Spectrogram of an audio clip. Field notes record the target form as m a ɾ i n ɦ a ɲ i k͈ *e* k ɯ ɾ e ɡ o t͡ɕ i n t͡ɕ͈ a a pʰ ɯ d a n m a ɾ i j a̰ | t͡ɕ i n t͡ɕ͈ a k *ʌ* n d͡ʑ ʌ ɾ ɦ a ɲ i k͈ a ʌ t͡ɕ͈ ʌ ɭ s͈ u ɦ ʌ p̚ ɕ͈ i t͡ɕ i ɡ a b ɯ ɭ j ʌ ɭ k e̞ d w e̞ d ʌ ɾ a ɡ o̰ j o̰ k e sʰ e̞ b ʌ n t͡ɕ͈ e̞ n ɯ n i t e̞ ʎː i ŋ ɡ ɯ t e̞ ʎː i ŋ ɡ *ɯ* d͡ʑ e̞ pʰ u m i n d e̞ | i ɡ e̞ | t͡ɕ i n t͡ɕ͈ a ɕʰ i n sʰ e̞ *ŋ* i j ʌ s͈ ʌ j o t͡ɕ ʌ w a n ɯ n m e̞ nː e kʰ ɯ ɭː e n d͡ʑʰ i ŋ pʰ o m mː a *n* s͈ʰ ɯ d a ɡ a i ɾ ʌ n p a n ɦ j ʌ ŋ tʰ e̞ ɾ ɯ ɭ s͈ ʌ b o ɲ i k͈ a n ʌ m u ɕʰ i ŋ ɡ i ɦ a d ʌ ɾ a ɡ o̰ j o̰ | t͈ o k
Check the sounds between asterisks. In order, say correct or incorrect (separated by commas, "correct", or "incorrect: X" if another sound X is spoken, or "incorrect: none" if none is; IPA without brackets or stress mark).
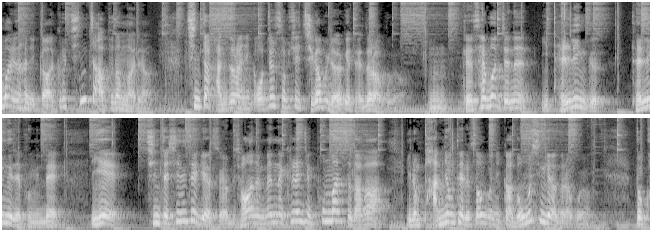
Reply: incorrect: a, incorrect: a, correct, incorrect: ɡ, correct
